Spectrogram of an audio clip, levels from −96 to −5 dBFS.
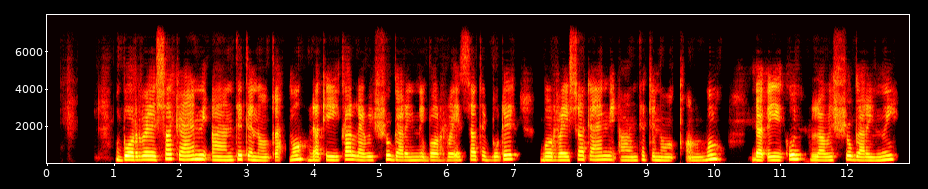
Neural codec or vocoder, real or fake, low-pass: codec, 24 kHz, 1 kbps, SNAC; fake; 7.2 kHz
